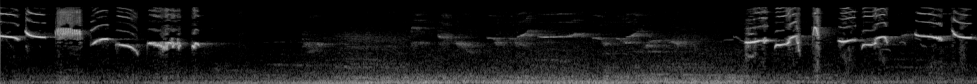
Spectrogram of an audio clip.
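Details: Oriental magpie-robin song meant to trigger another bird to sing: a varied burst of whistles, trills and harsh notes, a long pause with soft distant calls over steady background noise, then quick repeated whistled phrases.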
